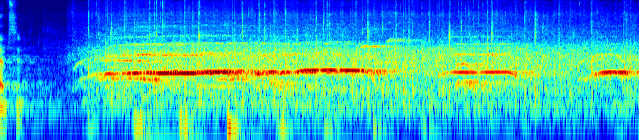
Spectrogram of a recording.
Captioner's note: audience applauding and cheering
